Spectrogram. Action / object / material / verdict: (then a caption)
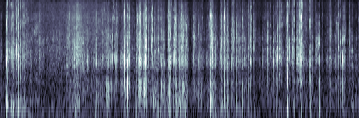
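scrape / foam sponge with a glittery scrubby top / foam / none. Long pointed acrylic nails scratch and tap across a small rectangular foam sponge with a glittery scrubby top, lying on a table. Dense, crinkly scratching is broken by many sharp, bright taps and crackles. The sounds are dry, with no ring after each hit.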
